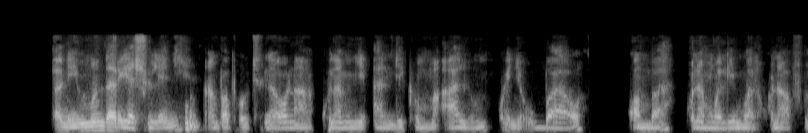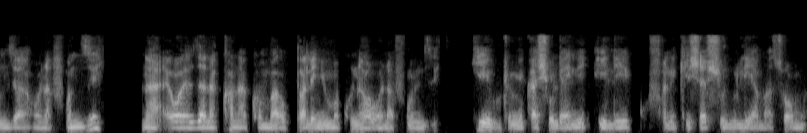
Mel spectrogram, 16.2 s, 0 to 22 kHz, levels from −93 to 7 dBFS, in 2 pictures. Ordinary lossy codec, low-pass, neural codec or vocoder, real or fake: MP3, 48 kbps; 7.2 kHz; codec, 24 kHz, 3 kbps, HILCodec; fake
